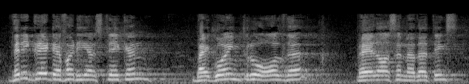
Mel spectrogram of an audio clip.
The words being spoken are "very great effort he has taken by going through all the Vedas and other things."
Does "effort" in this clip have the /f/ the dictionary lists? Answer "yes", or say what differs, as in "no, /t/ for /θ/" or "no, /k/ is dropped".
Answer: yes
